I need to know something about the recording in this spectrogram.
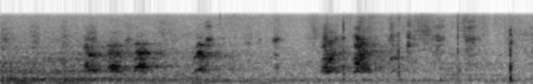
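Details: Pair of cream Shiba Inus at play, captured with an Android phone: scattered brief yelps and whimpering grunts, several quick notes in clusters around the first and fourth seconds, with a few sharp clicks and a quiet background.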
